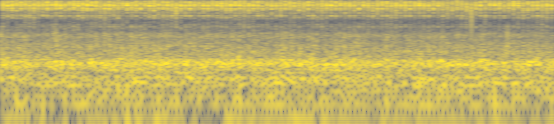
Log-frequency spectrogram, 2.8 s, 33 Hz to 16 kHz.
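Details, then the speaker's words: 1995 Barracuda Dos Equis XX mountain bike, rusty and corroded: spinning freewheel gives a continuous gritty, rattling grind like grinding coffee; worn freewheel needs replacing. "Uh, I'm going to have to get a new uh freewheel. This one, if you Yeah, listen to it. Sounds like it's grinding coffee."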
